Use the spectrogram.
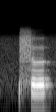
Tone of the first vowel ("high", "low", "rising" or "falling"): high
